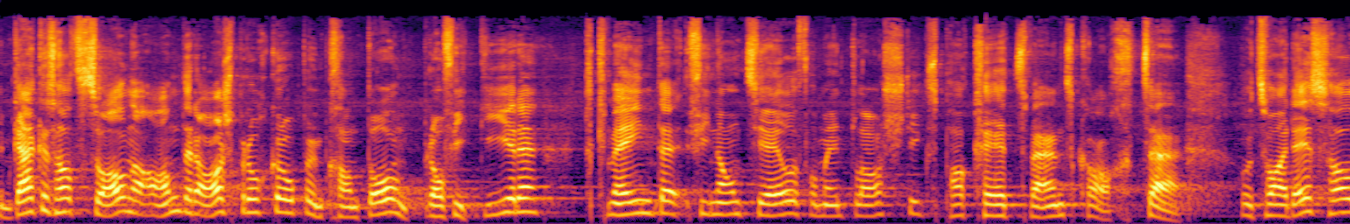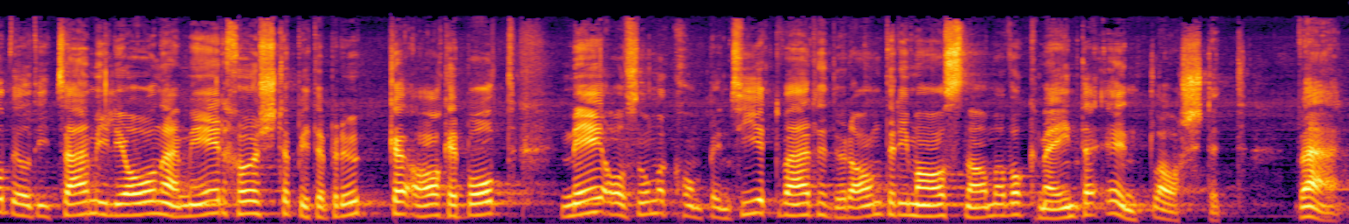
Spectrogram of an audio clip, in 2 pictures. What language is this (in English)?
Swiss German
